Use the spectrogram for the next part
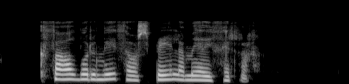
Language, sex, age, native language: Icelandic, female, 20-29, Icelandic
